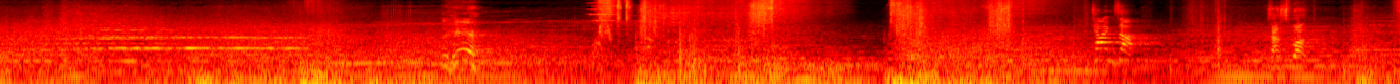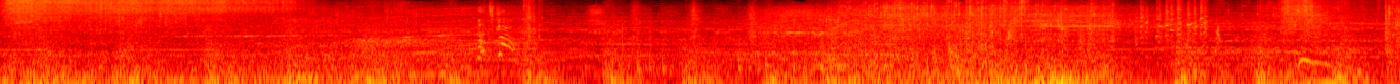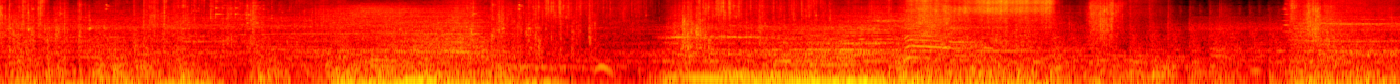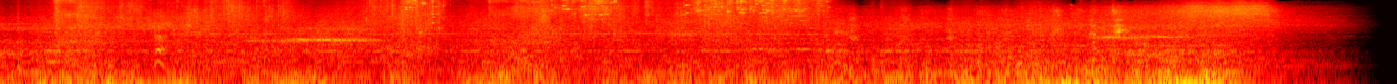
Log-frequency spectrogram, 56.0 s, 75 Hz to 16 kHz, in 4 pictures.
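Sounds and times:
dramatic orchestral score: 0.0 - 55.6
ice cracking and shattering: 32.5 - 36.5, 42.5 - 50.3.

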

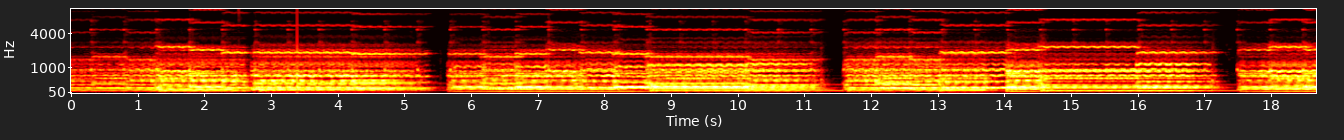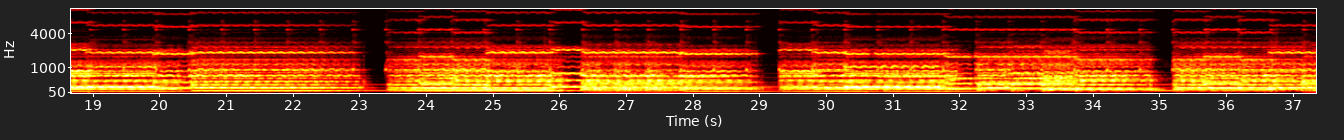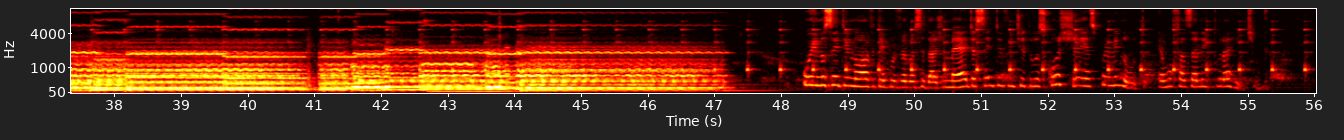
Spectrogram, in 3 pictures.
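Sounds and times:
electronic organ playing a hymn: 0.0 - 48.2.

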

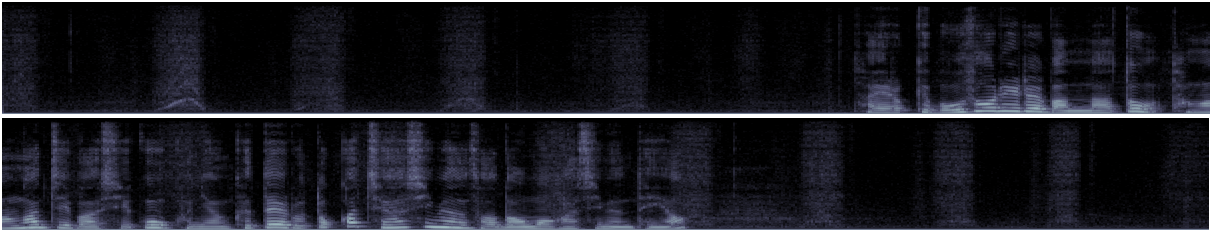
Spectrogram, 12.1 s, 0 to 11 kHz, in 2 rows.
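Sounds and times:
zip-like rasps: 0.0 - 3.3, 8.8 - 12.0
yarn pulled through knitting: 5.9 - 12.0.

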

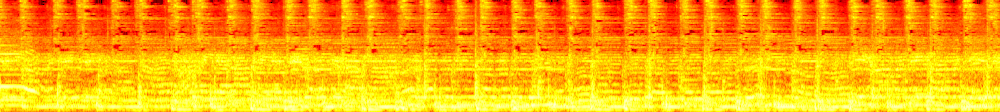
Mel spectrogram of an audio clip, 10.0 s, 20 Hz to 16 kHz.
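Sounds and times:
men singing devotional chant: 0.0 - 10.0.

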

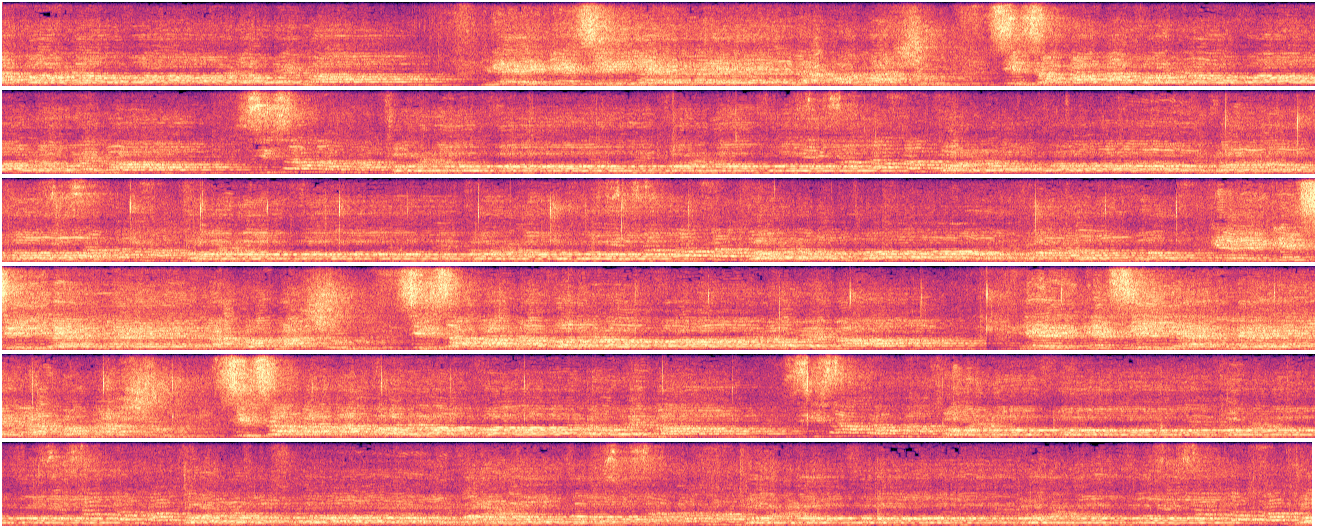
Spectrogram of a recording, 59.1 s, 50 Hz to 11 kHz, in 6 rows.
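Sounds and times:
mixed choir singing: 0.0 - 59.0.

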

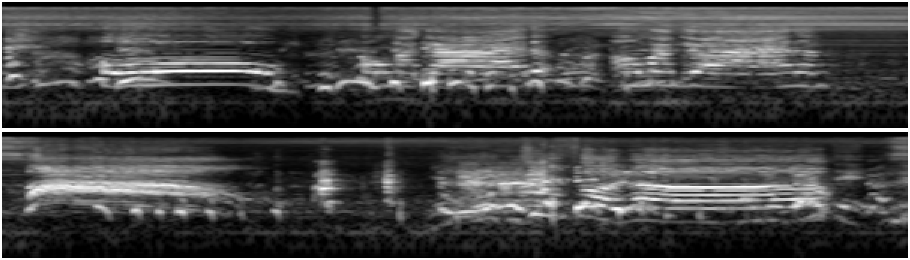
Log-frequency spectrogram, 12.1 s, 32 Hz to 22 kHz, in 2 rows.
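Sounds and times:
man crying out in pain: 6.2 - 7.8.

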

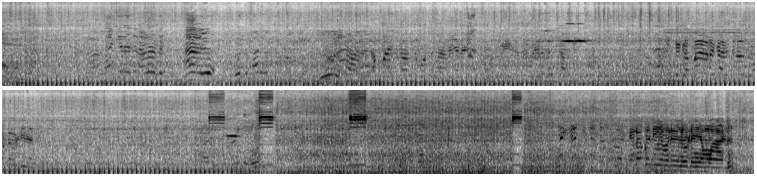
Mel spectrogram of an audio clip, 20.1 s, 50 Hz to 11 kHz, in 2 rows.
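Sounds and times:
motorcycle engine running: 0.0 - 20.0.

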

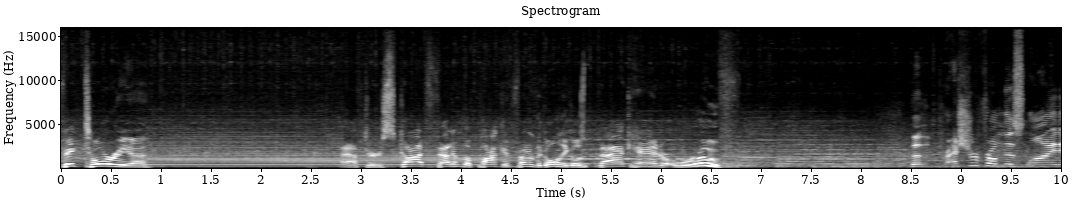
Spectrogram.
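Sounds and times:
crowd noise: 0.0 - 10.0
arena goal horn chord: 0.1 - 10.0.

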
